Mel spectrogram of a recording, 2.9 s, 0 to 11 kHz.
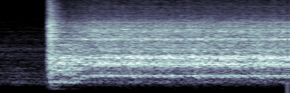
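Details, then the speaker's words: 1987 Mercedes 560SL R107, first start attempt in 16 years after rebuilt KE-Jetronic fuel distributor; starter spins at steady whir, engine never fires, fuel present but no spark found: cranks but no start, no spark. "nothing yet let's try it again nothing sounds like we're in worse shape than we were cuz I can't even get it to start now you know that doesn't sound like fuel starvation to me there's something else wrong"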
